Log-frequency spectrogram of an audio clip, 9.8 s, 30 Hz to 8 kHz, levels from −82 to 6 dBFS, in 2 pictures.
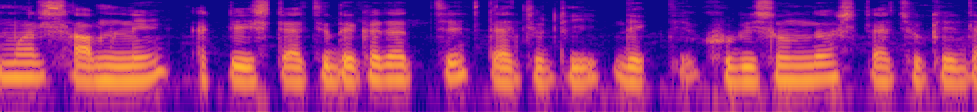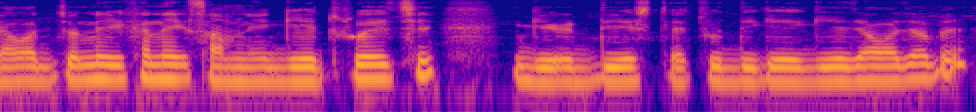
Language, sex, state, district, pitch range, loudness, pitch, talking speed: Bengali, male, West Bengal, Jhargram, 140-160 Hz, -18 LUFS, 145 Hz, 165 wpm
